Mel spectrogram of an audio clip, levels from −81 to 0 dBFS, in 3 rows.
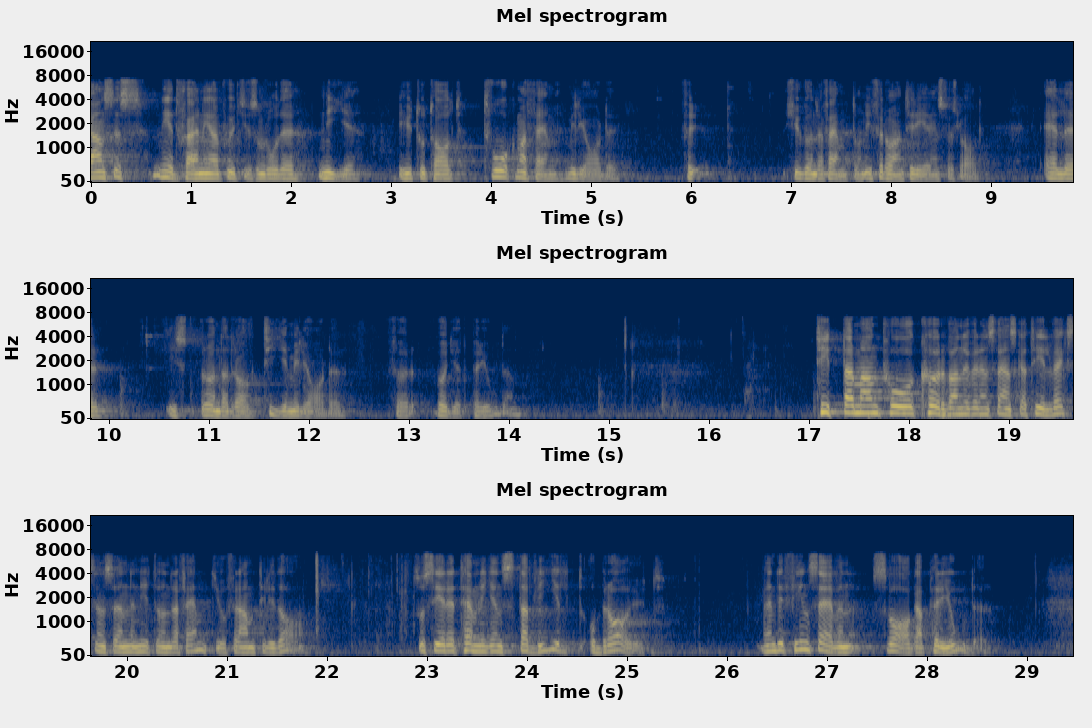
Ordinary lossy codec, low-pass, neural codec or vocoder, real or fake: Opus, 24 kbps; 7.2 kHz; none; real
